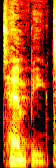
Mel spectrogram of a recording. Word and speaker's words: Tempe: Were you in Tempe? Temp? – Nope. – Tempe? – Tempe? – Tempe? How do you say that? – Tempe. – Tempe? – Yeah. Tempe.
